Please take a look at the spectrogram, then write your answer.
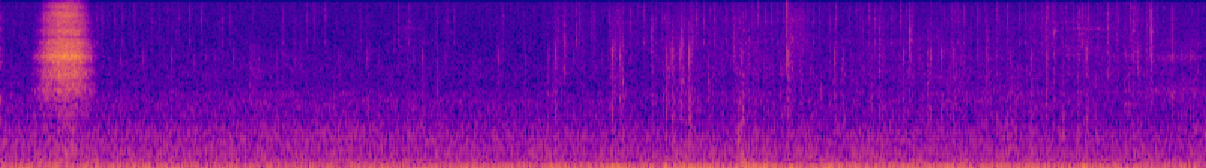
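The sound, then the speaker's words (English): A steady, loud low rumble of a car moving through traffic, heard from inside, with a short hiss near the start and a few faint clicks and rattles partway through. “Sorry, I'm kind of trying to get through just a little bit of traffic here.”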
